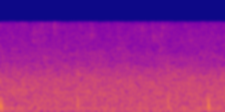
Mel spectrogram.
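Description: Faint steady hiss of room tone in a pause of a voice-over recording, with a few small faint ticks.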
